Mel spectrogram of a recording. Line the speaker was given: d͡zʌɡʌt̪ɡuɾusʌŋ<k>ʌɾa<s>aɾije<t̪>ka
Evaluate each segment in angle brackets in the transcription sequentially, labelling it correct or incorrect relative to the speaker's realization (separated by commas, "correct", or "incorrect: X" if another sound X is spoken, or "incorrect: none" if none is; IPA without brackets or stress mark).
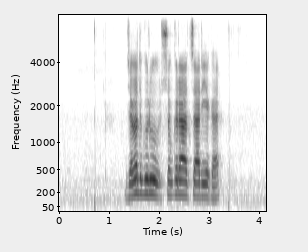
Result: correct, incorrect: t͡s, incorrect: none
